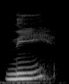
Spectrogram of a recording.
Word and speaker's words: knee: written english for example k and g are no longer pronounced before the nestles but we still write the words knee and now with the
